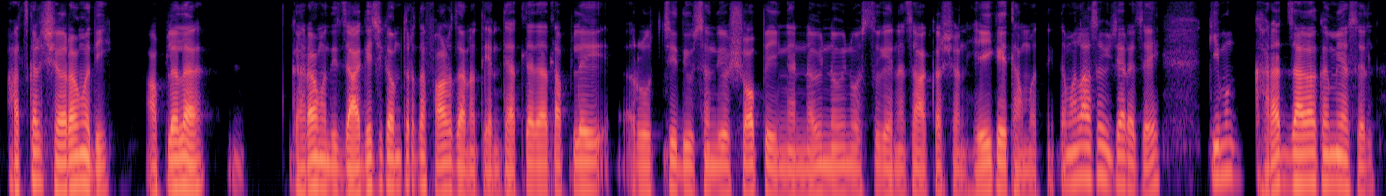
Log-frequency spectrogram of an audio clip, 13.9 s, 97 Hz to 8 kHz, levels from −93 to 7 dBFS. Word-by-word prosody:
आजकाल 130 +6 0
शहरामध्ये 110 -2 +4 0.5
आपल्याला 110 +4 +5 0.9
घरामध्ये 105 +1 +3
जागेची 95 +6 +3
कमतरता 120 +1 0
फार 100 +1 +3
जाणवते 85 -2 -1
आणि 85 +1 -3
त्यातल्या 85 +4 0
त्यात 100 0 +1
आपले 105 +2 +1 0.5
रोजचे 100 +2 -3
दिवसेंदिवस 95 0 -2
शॉपिंग 95 -2 0
आणि 90 0 -4
नवीन-नवीन 95 +1 -3
वस्तू 95 +2 -7
घेण्याचं 90 -1 -4
आकर्षण 85 -1 -4
हेही 95 +4 +2
काही 105 -1 +3
थांबत 85 -2 -5
नाही. - - -15
तर - - -5
मला 135 +4 +1
असं 145 +2 0
विचारायचं 110 -8 -1
आहे, 115 - -2 0.5
की 145 - +1
मग 160 0 -5 0.2
घरात 95 +8 +1
जागा 125 0 +6
कमी 125 0 +2
असेल 100 -3 -3
100 Hz, 150 wpm, -24 LUFS, 90-115 Hz, 0.9 s, जागा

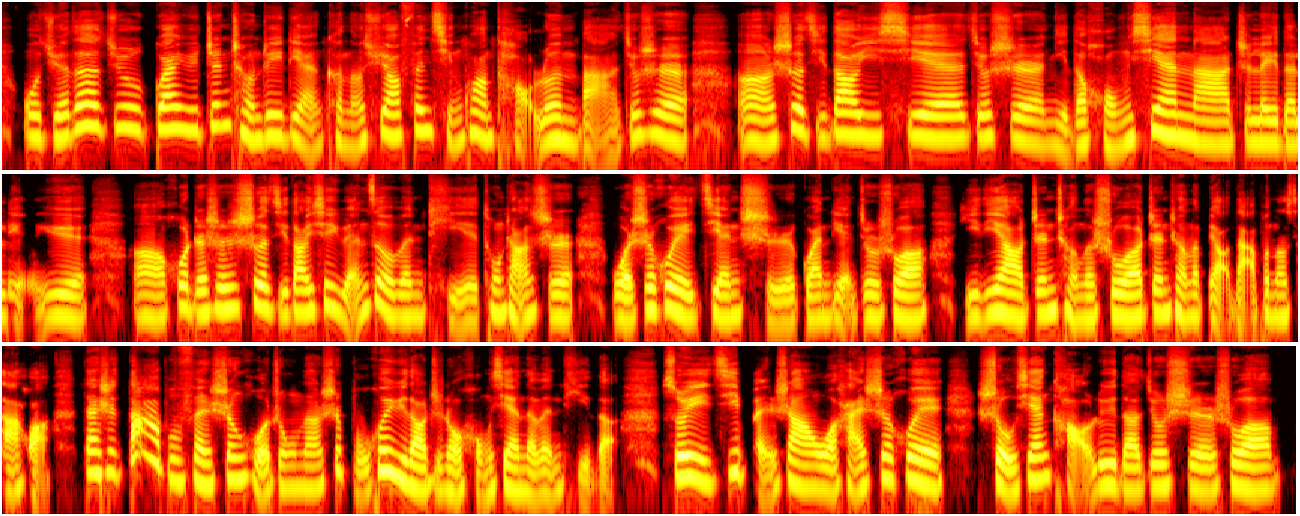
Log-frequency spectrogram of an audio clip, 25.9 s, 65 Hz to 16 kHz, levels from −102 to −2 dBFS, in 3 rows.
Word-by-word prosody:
我 195 -1 -3
觉 190 +1 -3
得 275 +3 +3
就 260 0 -5
关 255 +3 +2
于 245 -1 -5
真 280 +2 -3
诚 205 -10 -3
这 200 - -2
一 200 - -2
点 180 -7 -5
可 170 - -7
能 145 -1 -9
需 195 +6 -5
要 200 - +4
分 235 +4 -2
情 185 -7 -4
况 195 -2 -1
讨 - - -8
论 175 0 -2
吧， 175 - -5
就 195 - -7
是， 195 -6 0 0.3
呃， 175 -1 +1
涉 245 +8 +2
及 200 -3 -9
到 215 +1 +4
一 200 -1 -4
些 195 -2 +1
就 195 0 -4
是 175 -5 -1
你 145 -5 -8
的 155 +4 -1
红 145 +1 -6
线 205 +1 +2
呐 165 -2 +1
之 165 - -7
类 165 0 -1
的 155 - -2
领 155 0 -7
域。 155 -2 -3 0.3
呃， 150 -1 0
或 210 +6 0
者 170 -3 +1
是 195 +2 0
涉 210 +2 +3
及 170 - -5
到 180 +1 +3
一 - - 0
些 215 +3 -1
原 195 0 -3
则 170 - +2
问 155 0 -3
题， 135 -6 -7
通 170 +5 -6
常 180 -4 0
是 155 -4 -1 0.2
我 150 - +4
是 195 +8 +2
会 185 -6 +3
坚 155 0 -2
持 130 -6 -1
观 145 +1 -1
点， 150 - -4
就 155 0 -2
是 150 - -7
说 150 -3 +3 0.2
一 155 - -6
定 165 +3 -5
要 165 -4 +5
真 170 +2 -1
诚 190 -6 -3
地 145 - -2
说， 155 0 +3
真 175 +2 -1
诚 180 -5 -1
地 155 - -2
表 - - -1
达， - - 0
不 165 - -4
能 150 -1 -3
撒 155 - +1
谎。 - - +1 0.2
但 255 -1 +4
是 255 -1 -1
大 - - +5 0.2
部 200 -1 -5
分 190 -2 +1
生 210 +2 0
活 - - +1
中 160 0 -5
呢， 155 0 -2
是 275 +9 -3
不 - - -7
会 270 -1 +5
遇 220 - +3
到 155 -5 +6
这 - - -7
种 145 - +1
红 125 +3 -7
线 155 -3 +1
的 140 - -1
问 135 +2 -4
题 - - -11
的。 - - -4 0.3
所 220 - +7
以 210 -4 +5
基 255 +8 -1
本 240 - -4
上 165 -5 +5
我 145 - +4
还 150 - 0
是 210 +5 0
会 190 -6 +3 0.2
首 135 - +4
先 210 +5 +2
考 - - 0
虑 170 +1 0
的， 150 -3 +1
就 165 +2 -2
是 155 -3 -1
说， 155 -2 +3
175 Hz, 280 characters per minute, -23 LUFS, 155-200 Hz, 0.3 s, 所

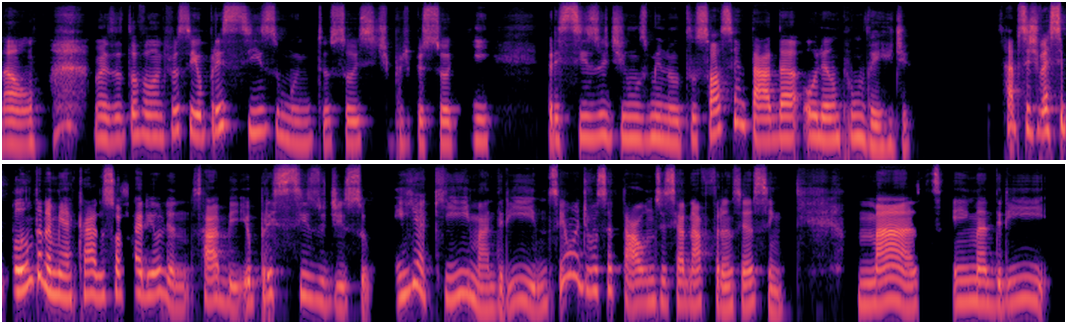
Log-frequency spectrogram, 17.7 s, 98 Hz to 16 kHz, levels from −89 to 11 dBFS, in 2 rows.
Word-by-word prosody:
não, 170 0 +1 0.5
mas 200 -2 -2
eu 195 - -4
estou 215 +2 -3
falando, 210 -1 -2
tipo 240 - -7
assim, 255 -3 -1
eu 210 - +2
preciso 260 -3 -1
muito, 175 -2 -9
eu - - -6
sou 175 0 -4
esse 175 0 -3
tipo 170 - -11
de 170 - -15
pessoa 170 0 -1 0.2
que 185 0 -4 0.5
preciso 205 +3 0
de 200 0 -3
uns 195 -1 -2
minutos, 190 -1 -2
só 230 +2 +4
sentada, 200 - +3
olhando 195 -2 +2
para 210 - -7
um 210 - +1
verde, 155 -3 -4 0.7
sabe, - - 0
se 265 - +4
tivesse 250 +2 +5
planta 290 +11 +8
na - - +7
minha 230 -4 +4
casa, 240 0 +1
eu - - -2
só 245 +2 +3
ficaria 245 -2 +2
olhando, 170 -10 -3
sabe, 185 -6 +2
eu 180 - +2
preciso 235 -2 -1
disso. 160 -3 -3 0.2
E 245 +9 +1
aqui 235 -3 -3
em 230 - -1
Madrid, 155 +1 -4
não 170 - -8
sei 380 - -1
onde 420 -10 -2
você 270 +1 0
tá 270 -9 +2
ou 180 - -3
não 190 - -4
sei 185 - -4
se 180 0 +1
é - - +3
na 175 +1 +1
França, 165 -1 -2
é - - +3
assim, 150 -6 -2 0.6
mas 175 -1 +6 0.3
em 185 +2 -2
Madrid 185 - -2
195 Hz, 215 wpm, -24 LUFS, 175-235 Hz, 0.7 s, planta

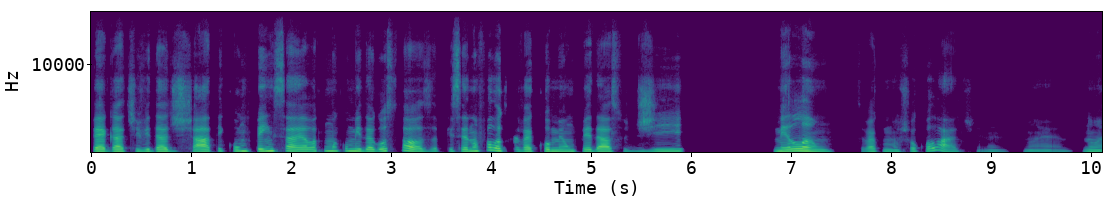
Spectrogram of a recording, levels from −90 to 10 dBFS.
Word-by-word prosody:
pega 190 0 +4
a - - +6
atividade 190 -1 -1
chata 190 +4 +2
e - - -14
compensa 215 +3 +1
ela 205 -1 +2
com 225 - -9
uma 225 0 +1
comida 215 -3 +1
gostosa, 205 - +1
porque 185 - -14
você 195 +2 -2
não 220 +1 +2
falou 260 -2 +2
que - - -35
você 200 - -13
vai 190 -1 +1
comer 190 -1 -1
um 185 - -4
pedaço 185 -1 +1
de 195 +4 -7 0.9
melão, 195 -5 +4 0.3
você - - -26
vai 170 +1 -5
comer 165 -2 -12
um - - -10
chocolate, 180 - -6
né, 165 -1 -21 0.2
não 150 -2 -16
é, 150 +5 -18 0.2
não 170 -1 -7
é - - -6
195 Hz, 195 wpm, -23 LUFS, 180-215 Hz, 0.9 s, a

